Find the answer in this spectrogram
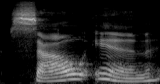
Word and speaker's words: Samhain: Samhain is how you pronounce that, believe it or not. I guess the M is silent, but that's what Google says.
